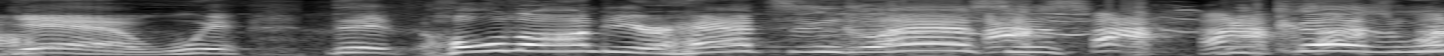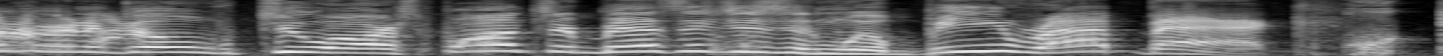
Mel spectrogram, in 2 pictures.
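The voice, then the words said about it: Put-on cowboy accent. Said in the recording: “Got to do it in the cowboy accent. ... Do a cowboy accent.”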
